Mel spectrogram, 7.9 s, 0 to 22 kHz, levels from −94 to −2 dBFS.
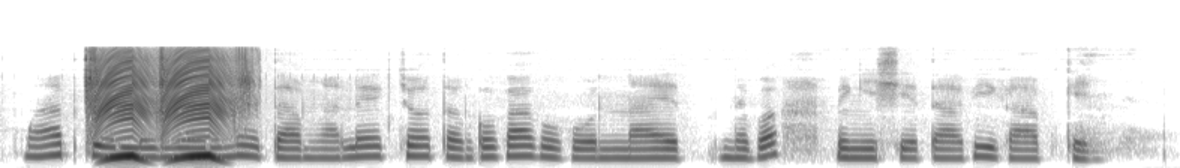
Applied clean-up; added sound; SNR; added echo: none; none; none; none.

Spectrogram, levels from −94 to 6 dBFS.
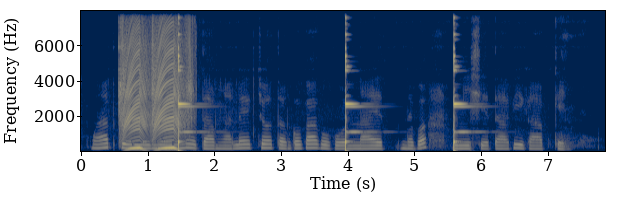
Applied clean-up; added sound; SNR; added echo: none; Tap / Glass; -5 dB; none.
